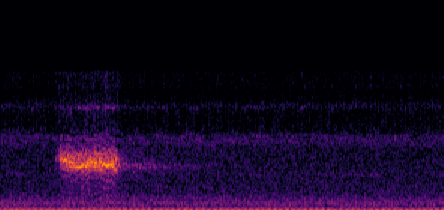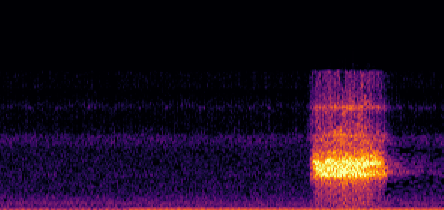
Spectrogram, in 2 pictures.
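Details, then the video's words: Two screeches from an unseen barn owl at Starr Ranch, California: a short, fainter hissing screech, then a louder, longer harsh screech about six seconds later, over a steady low hum. "Two screeches from invisible barn owl"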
